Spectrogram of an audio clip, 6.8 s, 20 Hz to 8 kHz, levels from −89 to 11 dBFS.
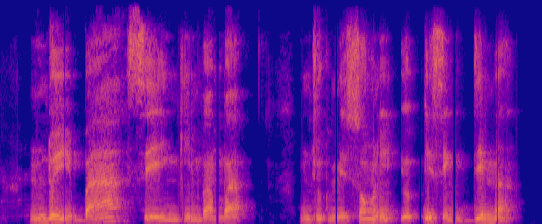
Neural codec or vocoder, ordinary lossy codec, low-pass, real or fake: none; Opus, 24 kbps; 7.2 kHz; real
